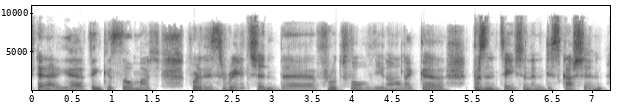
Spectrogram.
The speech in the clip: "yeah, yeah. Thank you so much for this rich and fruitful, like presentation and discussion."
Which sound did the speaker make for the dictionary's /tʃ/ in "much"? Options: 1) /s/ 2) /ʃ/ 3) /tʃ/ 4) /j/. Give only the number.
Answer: 3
